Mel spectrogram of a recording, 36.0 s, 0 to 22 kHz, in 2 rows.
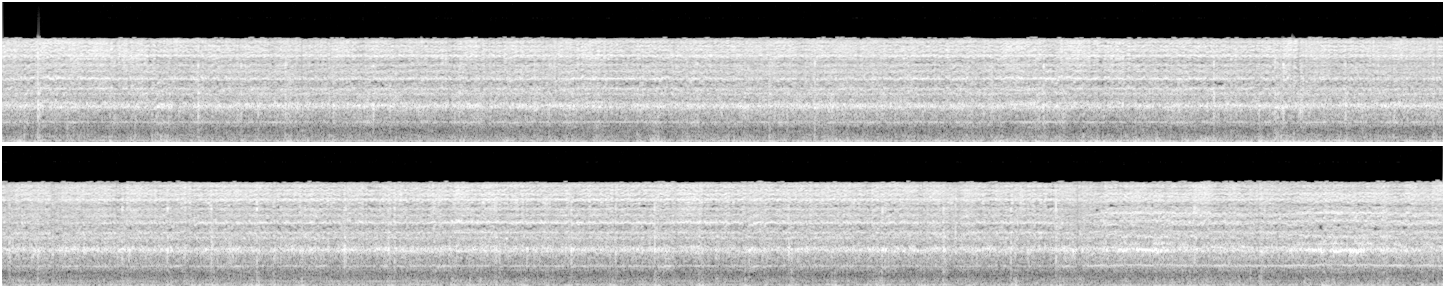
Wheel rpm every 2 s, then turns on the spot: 150, 150, 150, 150, 150, 150, 150, 150, 150, 150, 150, 150, 150, 150, 150, 150, 150, 150.
none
